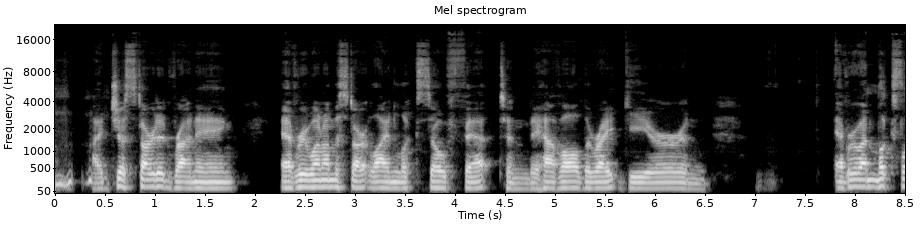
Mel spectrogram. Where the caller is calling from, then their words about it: Saskatchewan, Canada; Sure. Yeah, I'm phoning from Saskatchewan. I'm a farmer out in East Central Saskatchewan.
